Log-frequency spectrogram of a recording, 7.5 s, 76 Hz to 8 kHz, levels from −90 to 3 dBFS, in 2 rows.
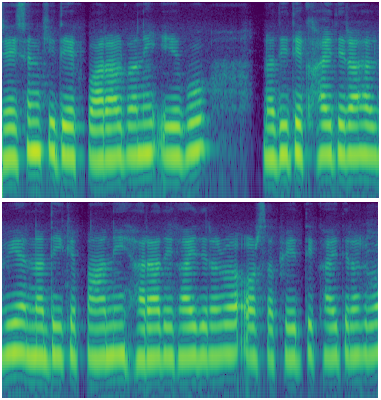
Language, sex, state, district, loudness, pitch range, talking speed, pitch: Bhojpuri, female, Uttar Pradesh, Ghazipur, -16 LUFS, 205-215 Hz, 205 wpm, 210 Hz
